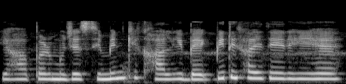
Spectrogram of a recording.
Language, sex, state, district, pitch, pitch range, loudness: Hindi, female, Arunachal Pradesh, Lower Dibang Valley, 250 Hz, 240-275 Hz, -15 LUFS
